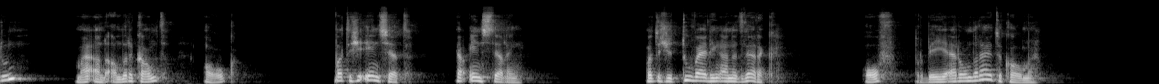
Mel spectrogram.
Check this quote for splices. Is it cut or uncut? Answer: uncut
